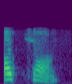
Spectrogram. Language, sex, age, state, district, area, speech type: Dogri, female, 30-45, Jammu and Kashmir, Jammu, rural, conversation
